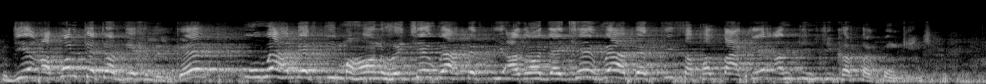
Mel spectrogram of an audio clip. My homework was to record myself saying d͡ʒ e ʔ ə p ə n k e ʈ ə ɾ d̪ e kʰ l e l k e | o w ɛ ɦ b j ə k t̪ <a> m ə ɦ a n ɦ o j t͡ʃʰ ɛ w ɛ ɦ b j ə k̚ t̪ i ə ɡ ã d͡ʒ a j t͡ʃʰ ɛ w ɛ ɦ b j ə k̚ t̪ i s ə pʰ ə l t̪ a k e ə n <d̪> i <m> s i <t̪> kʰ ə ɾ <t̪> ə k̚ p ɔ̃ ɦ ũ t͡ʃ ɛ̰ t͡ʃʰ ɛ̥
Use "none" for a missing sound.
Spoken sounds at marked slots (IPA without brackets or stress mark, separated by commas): i, t̪, m, none, t̪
